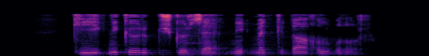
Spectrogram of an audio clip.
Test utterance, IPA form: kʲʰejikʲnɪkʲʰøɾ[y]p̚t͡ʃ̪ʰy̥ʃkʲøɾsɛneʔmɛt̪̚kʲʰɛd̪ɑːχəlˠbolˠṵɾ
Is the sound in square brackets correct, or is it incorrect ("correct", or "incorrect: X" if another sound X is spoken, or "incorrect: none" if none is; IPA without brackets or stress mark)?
correct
